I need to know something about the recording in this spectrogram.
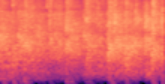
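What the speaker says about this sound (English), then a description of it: "Yeah, you can clap it up for that." Audience clapping at a poetry reading, a brief burst of many hands applauding together, moderately loud and steady with a slight swell near the end.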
